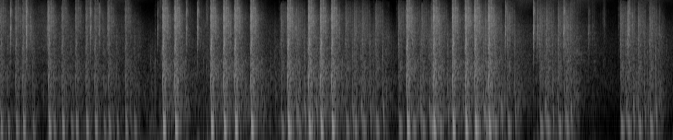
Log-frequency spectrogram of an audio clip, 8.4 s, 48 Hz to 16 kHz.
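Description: Rapid bursts of automatic rifle fire in the military shooter ArmA 3, loud and close, cracking in quick repeated strings with short pauses between volleys across the whole stretch.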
